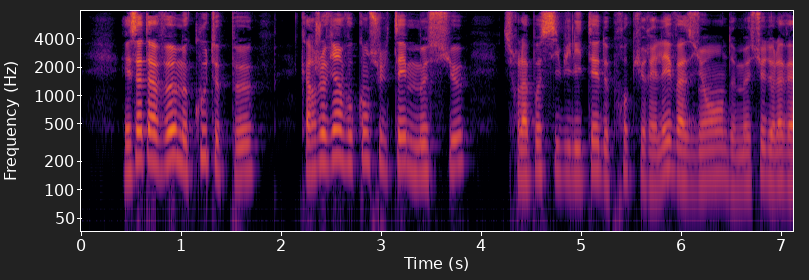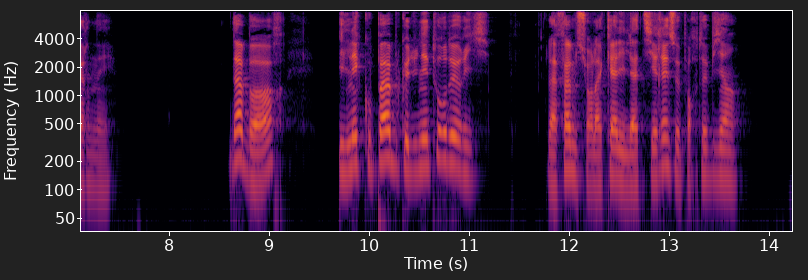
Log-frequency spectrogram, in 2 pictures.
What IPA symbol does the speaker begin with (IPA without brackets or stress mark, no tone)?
e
